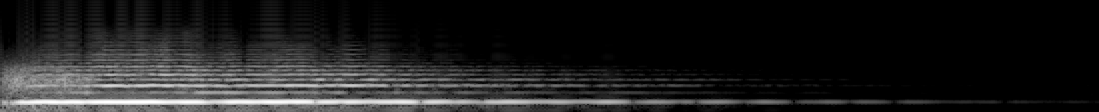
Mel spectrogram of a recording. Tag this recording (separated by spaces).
spook yes spooked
